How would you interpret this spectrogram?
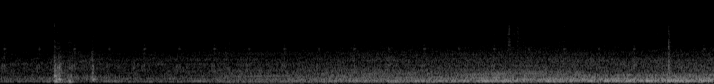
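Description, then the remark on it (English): Steady low road rumble from inside a moving car, growing slightly louder over time, with a few sharp clicks near the start and no one talking. “Of course, I probably look like the same brand of lunatic here talking in my car.”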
